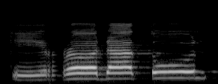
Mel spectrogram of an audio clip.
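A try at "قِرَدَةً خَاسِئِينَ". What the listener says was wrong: Tan, bukan tuh. Kirodatan, bukan kirodatun.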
